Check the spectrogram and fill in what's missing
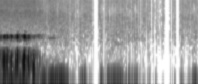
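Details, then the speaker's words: A person remarks that their stomach is growling like crazy: a short, loud gurgling rumble with pulsing low tones, fading into faint low grumbles, which is stomach growling (borborygmi). "oh my gosh it she knows and my stomachs growling like crazy"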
